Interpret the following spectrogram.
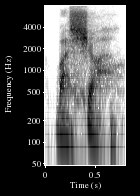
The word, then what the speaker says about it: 메시아: 메시아. 헬라어로는 크리스토스. 히브리어는 메시아. 원래 메시아도 우리 한국식 표현, 읽기예요. 예, 원래 히브리 발음으로 정확하게 하면 이겁니다. 마시아.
